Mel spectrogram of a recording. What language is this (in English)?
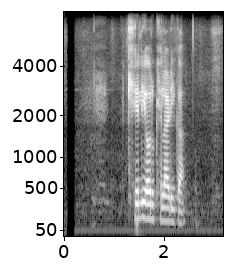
Nepali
